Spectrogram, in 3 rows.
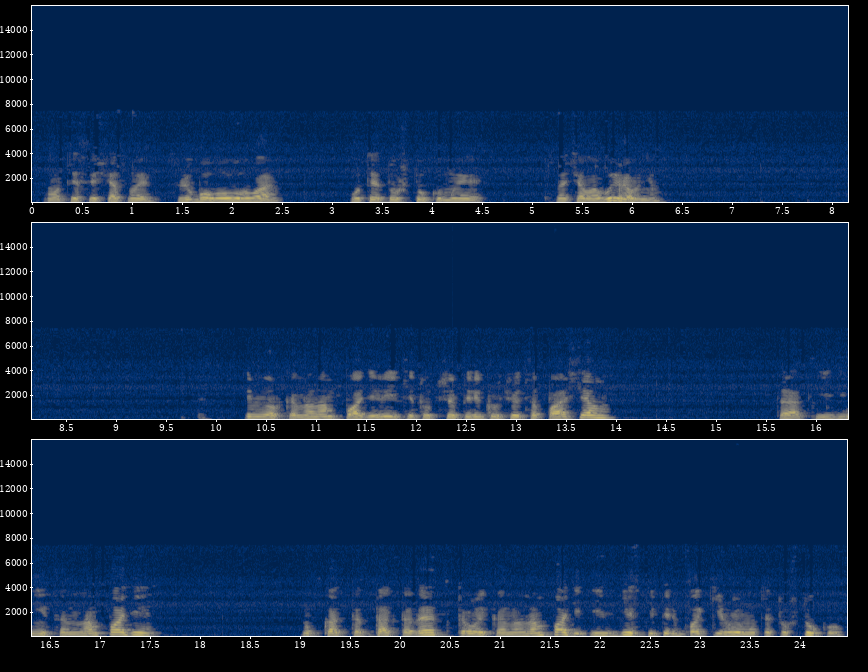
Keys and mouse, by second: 0.8 click, 5.0 click, 5.6 click, 7.3-9.6 drag, 10.3 KP_7, 12.3 r, 14.4 click, 15.8 KP_1, 20.4 KP_3, 22.2 click, 22.7 click.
